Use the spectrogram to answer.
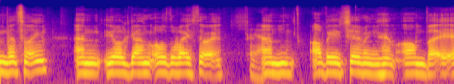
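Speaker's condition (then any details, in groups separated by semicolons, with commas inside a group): Motor neurone disease; sounds different now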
